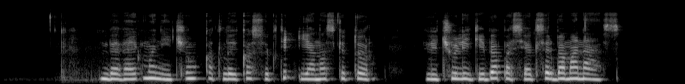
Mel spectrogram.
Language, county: Lithuanian, Kaunas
